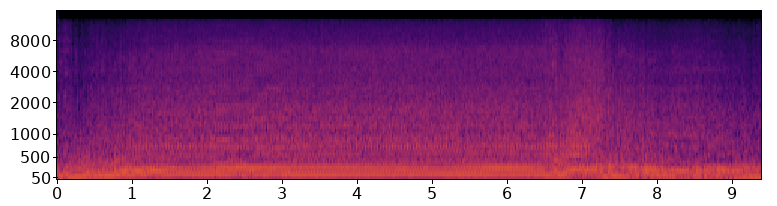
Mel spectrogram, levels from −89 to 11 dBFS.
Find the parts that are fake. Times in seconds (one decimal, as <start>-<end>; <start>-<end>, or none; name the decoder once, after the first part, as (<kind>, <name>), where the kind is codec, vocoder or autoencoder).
2.1-3.1 (autoencoder, DAC-VAE); 7.9-8.6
